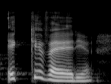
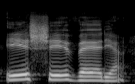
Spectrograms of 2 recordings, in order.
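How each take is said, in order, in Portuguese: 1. O 'ch' não é pronunciado como um som de 'sh'. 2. O 'ch' é pronunciado como um som de 'sh'. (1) "na verdade, pronunciado Echeveria" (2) "o vendedor na loja vai chamar uma determinada planta de Echeveria ... vai achar, inclusive, que escreve com X"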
